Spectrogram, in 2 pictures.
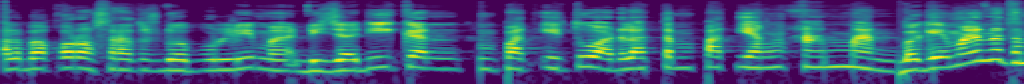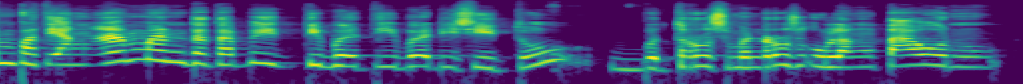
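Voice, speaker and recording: A sarcastic host talking into his own camera on a livestream, mocking his subject with bursts of laughter. He keeps firing rhetorical questions at the viewers in a mid-pitched voice. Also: normal speed. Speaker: online show host. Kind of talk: mocking debate commentary.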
